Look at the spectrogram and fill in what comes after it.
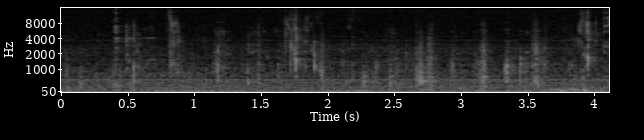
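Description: A person chewing food close to the microphone: scattered soft smacks and small mouth clicks, over a faint steady hum.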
